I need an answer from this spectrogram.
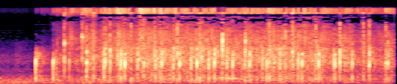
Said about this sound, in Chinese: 好了，刚刚鼓掌的就算你们大公无私了啊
